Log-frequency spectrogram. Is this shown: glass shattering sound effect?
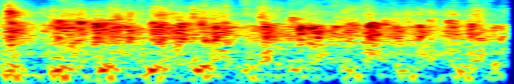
no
